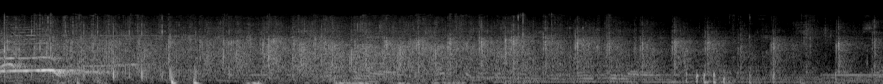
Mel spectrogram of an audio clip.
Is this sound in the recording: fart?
no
